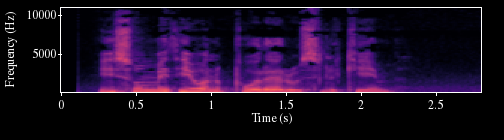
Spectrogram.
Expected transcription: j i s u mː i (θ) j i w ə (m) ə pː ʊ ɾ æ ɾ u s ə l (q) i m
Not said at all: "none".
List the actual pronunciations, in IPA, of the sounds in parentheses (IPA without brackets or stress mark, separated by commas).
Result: θ, n, k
